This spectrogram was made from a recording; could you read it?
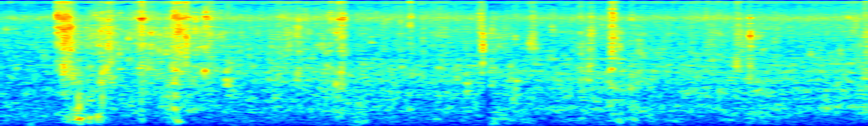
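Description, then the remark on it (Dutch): Meltwater from melting snow trickles and splashes steadily along a hiking path turned into a small stream, a continuous babbling flow with bright, irregular spatters and small splashes throughout, no voices present. “Allemaal van stukken pad zijn gewoon een riviertje.”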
